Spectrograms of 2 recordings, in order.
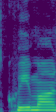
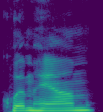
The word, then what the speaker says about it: Quiman: It's Quiman, not uh Quimham.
